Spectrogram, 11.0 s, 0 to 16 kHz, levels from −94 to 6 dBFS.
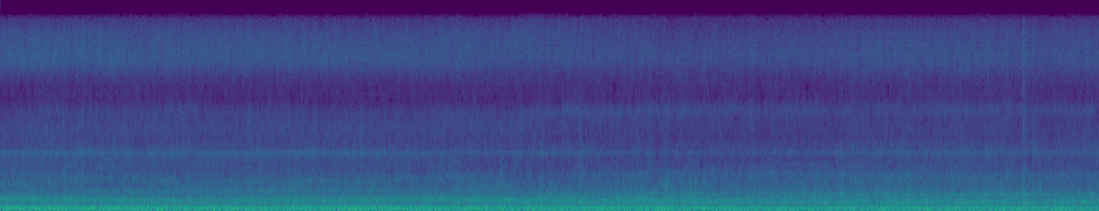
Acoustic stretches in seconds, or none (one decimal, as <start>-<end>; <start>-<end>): none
